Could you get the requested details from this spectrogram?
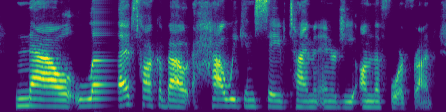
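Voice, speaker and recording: With an American accent, a woman speaks in a fairly low pitch and fairly even intonation, captured in a very clean recording with a silent background. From US Midwest, St. Louis, Missouri. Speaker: dietitian and wellness coach. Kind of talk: podcast interview.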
